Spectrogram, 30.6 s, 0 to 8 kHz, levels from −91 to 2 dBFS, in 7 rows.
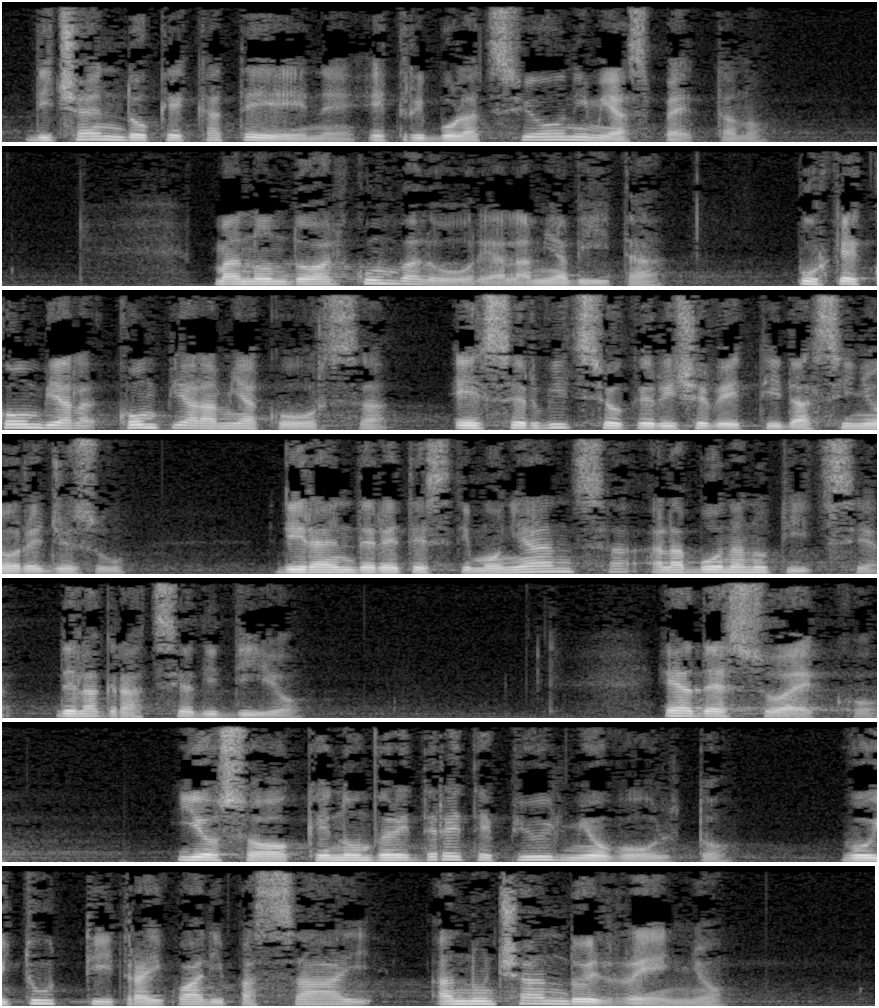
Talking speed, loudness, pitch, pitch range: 120 wpm, -20 LUFS, 130 Hz, 110-145 Hz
